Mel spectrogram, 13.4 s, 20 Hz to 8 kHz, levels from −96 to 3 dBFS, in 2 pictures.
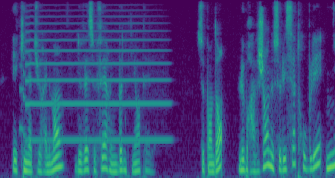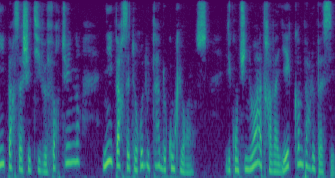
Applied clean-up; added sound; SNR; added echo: none; Trumpet; 13 dB; none.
